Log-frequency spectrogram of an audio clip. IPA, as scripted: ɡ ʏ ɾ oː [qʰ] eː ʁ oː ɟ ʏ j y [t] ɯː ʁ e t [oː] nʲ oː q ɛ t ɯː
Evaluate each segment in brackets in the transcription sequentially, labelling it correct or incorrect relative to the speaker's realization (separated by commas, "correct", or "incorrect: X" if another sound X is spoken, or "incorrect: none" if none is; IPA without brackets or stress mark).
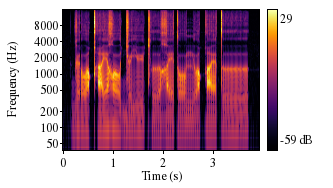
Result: correct, incorrect: cʰ, correct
